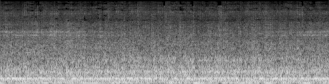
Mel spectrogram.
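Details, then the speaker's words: Hatari AC Classic1 air cooler fan running with a loud droning hum and heavy low rumble that grows with speed settings 1–4, before repair; suspected fault in the blower fan blade or motor. "มันมีเสียงดังขณะใช้งานนะครับมันก็น่าจะเกิดมาจากใบพัดลมโบเวอร์นะครับด้านในกับมอเตอร์เนี่ยต้องมีอะไรเสียสักอย่างนะครับ"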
